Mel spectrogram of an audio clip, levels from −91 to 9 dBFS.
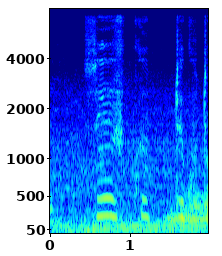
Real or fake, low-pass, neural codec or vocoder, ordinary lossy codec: fake; 7.2 kHz; codec, 16 kHz in and 24 kHz out, 2.2 kbps, FireRedTTS-2 codec; none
